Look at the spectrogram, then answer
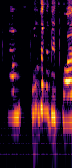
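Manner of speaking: put-on very high, small child's voice, reassuring. A mother retells what her little children say to her, imitating her little children. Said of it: "little children tugging on my sleeve".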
